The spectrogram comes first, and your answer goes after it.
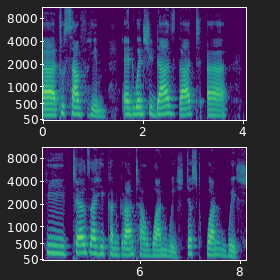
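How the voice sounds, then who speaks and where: A woman's very slow speech at a medium pitch, with ordinary pitch variation and big swings in loudness, on a very clean recording with a silent background. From Kenya. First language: a Kenyan language (English is third). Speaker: booktuber. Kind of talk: casual vlog book haul.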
